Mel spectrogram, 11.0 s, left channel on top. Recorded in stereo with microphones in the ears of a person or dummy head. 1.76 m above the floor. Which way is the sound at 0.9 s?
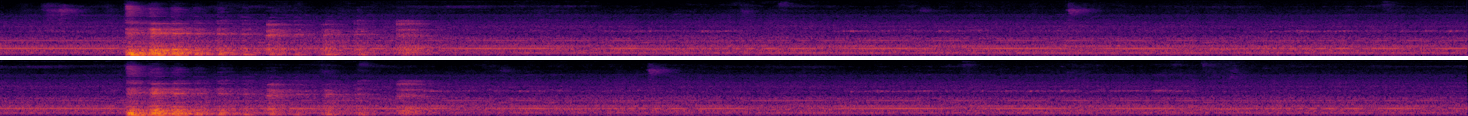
75° left (ahead or behind).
